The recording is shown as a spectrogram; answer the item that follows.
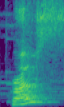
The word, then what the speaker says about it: Gross: David Gross. Did I say it right? Gross. Okay. Yes, ma'am.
